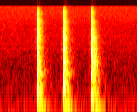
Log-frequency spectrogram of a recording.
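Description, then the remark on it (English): Three firm knocks on the wooden door of a building on a fog-covered courtyard, evenly spaced, each a sharp thud with a brief decay, against a quiet background with no voices. “He leads you through a fog-covered courtyard into making sure to keep watch the entire time, and he leads you into a building that's situated on this courtyard, and knocks on the door.”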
